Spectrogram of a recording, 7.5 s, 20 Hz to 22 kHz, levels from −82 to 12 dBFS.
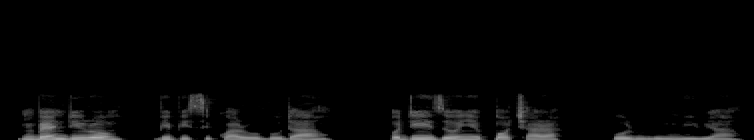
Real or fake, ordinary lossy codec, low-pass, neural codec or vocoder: real; none; 7.2 kHz; none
